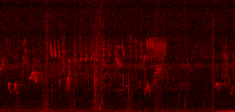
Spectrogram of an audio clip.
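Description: Near silence with faint small birds chirping: a few short, high calls scattered through the first few seconds.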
